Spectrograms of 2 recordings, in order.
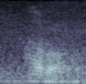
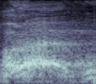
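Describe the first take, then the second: First: The word is said firmly but calmly. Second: The word is shouted harshly.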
